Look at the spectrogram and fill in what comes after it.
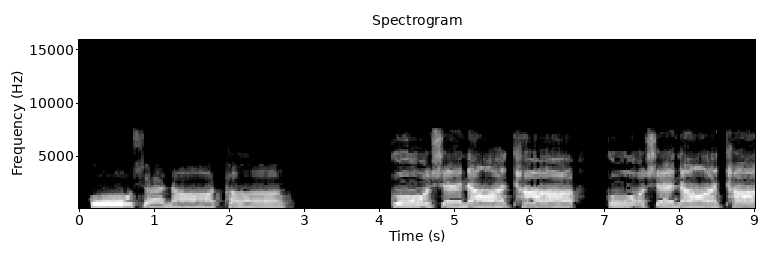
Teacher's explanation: Koshanatha, tha is a Mahaprana and Dirgha here.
